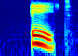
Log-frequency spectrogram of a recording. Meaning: accusative singular of éj
- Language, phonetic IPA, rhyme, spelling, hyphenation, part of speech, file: Hungarian, [ˈeːjt], -eːjt, éjt, éjt, noun, Hu-éjt.ogg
